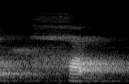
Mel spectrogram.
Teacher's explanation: जब भी हम खा की अदायगी करेंगे तो हम हलक के दरमियान वाले हिस्से से पढ़ेंगे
